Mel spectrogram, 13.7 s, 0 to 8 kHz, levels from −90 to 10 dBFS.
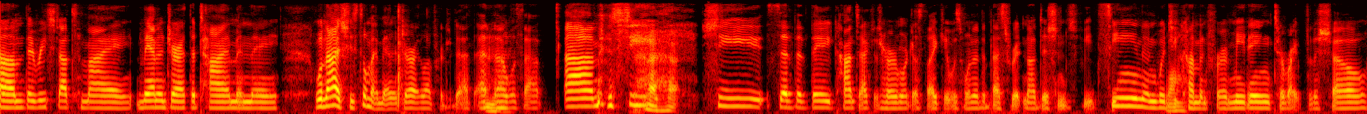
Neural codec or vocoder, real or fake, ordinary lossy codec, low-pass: codec, 16 kHz, 8 kbps, FreqCodec, larger model; fake; AAC, 48 kbps; 7.2 kHz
